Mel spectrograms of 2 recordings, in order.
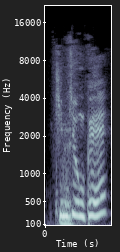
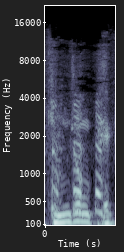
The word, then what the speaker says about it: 김종백: 자, 이 김종백 씨, 우리 지금부터 발음 조심합시다. 김종배? 네, 김종백 씨.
